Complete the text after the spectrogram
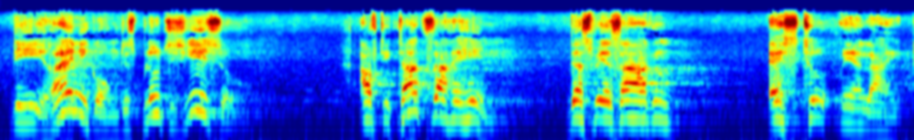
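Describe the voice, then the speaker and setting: A man preaching a sermon, telling a story from his own life with lively rhetorical asides. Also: medium pitch, in a large hall.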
